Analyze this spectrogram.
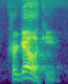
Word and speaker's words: Craigellachie: Think of it as a love story. Craig fell for Ella, who gave her the key to his heart. Craig, Ella, key. Craigellachie.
